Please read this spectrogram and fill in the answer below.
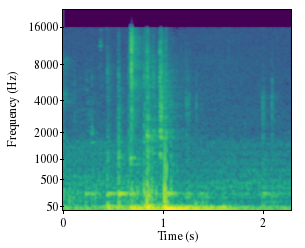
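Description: A few sharp clicks and knocks about half a second to a second in, over the low rumble of a handheld camera being moved.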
